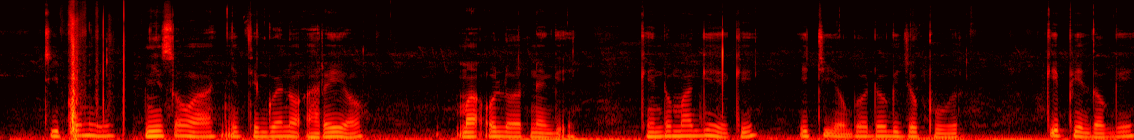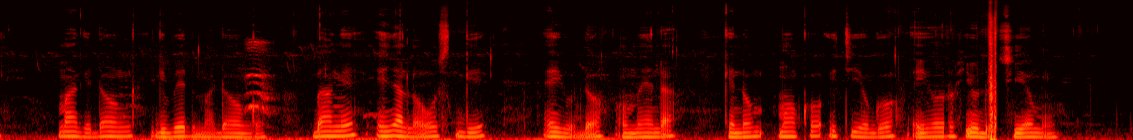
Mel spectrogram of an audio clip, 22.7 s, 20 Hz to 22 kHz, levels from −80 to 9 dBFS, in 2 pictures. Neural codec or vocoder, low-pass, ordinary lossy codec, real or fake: none; none; none; real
